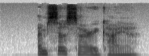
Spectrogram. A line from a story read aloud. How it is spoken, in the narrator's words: I said softly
